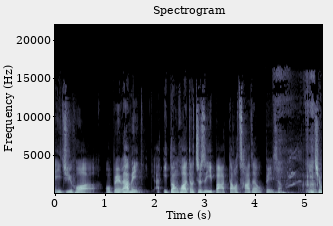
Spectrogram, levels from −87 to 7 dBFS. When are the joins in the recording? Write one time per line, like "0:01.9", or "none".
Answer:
0:00.9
